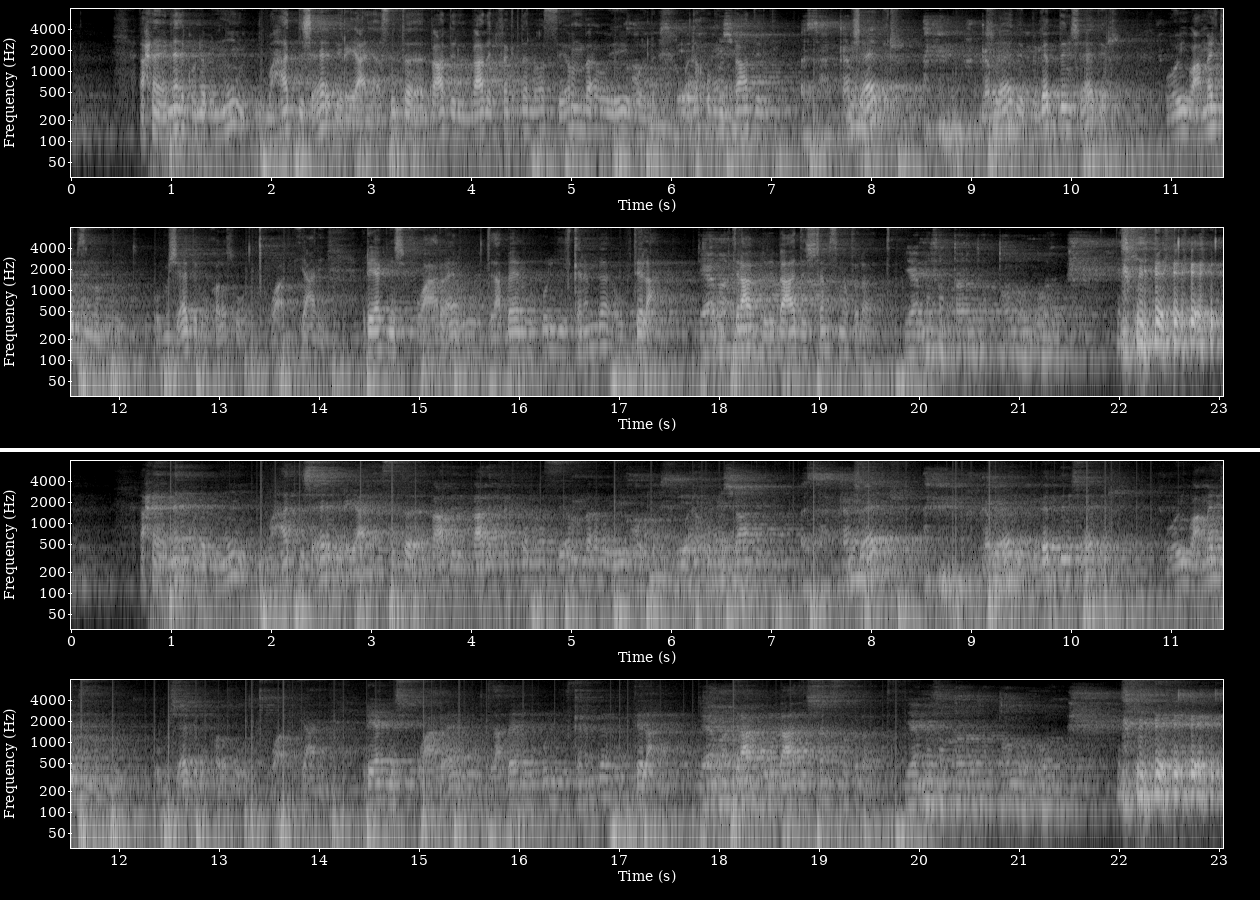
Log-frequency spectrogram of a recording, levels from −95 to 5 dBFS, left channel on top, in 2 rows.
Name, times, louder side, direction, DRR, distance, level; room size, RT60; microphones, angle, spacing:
voice 1, 0.4-7.0 7.7-8.3 9.1-10.5 11.0-12.0 12.3-17.4 17.9-19.6 22.0-23.0, left 4 dB, 55° left, 7 dB, 0.4 m, -34 dB
sound 1, 0.8-20.0, right 1 dB, 65° right, 0.6 m, -42 dB
voice 2, 5.6-6.7 7.3-8.0 8.5-9.4 17.8-18.3 19.8-22.0, left 1 dB, 80° left, 0 dB, 1.4 m, -38 dB
8.5 x 4.7 x 7.4 m, 2.4 s
head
